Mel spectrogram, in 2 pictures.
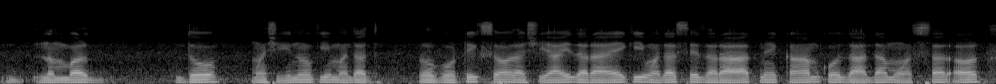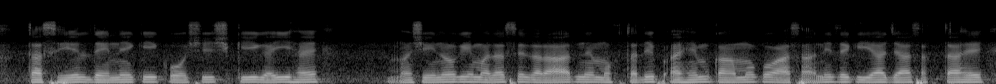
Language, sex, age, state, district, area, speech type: Urdu, male, 18-30, Maharashtra, Nashik, urban, spontaneous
